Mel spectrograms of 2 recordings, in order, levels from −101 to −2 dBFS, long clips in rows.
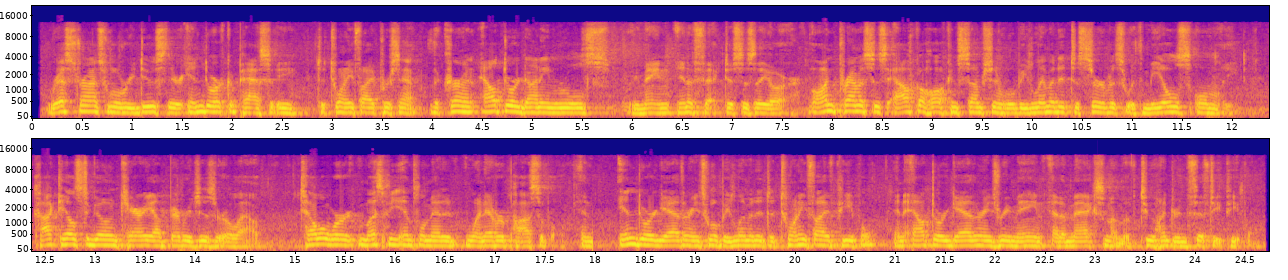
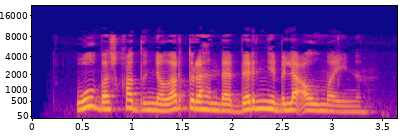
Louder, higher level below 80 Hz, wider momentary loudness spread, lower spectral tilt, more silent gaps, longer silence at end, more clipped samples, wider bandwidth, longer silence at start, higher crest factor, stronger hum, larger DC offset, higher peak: first, -10 LUFS vs -22 LUFS; first, -40 dBFS vs -70 dBFS; second, 5 LU vs 10 LU; about the same, -5 dB/octave vs -5 dB/octave; neither; second, 0.05 s vs 0.3 s; neither; first, 13.5 kHz vs 9 kHz; second, 0.1 s vs 0.45 s; second, 10 dB vs 16 dB; neither; neither; first, 0 dBFS vs -6 dBFS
